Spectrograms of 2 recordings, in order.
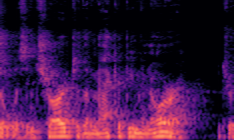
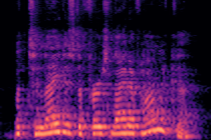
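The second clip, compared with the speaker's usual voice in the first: put-on mild, higher-pitched upset child; understated tearful protest, pitched high; sobbing; 8 semitones higher than usual. A narrator's reading. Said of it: "sobbed Rachel".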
